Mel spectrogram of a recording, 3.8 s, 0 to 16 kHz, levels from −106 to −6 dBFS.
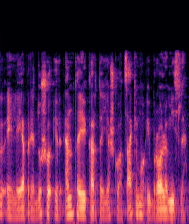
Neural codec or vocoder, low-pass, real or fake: none; 7.2 kHz; real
